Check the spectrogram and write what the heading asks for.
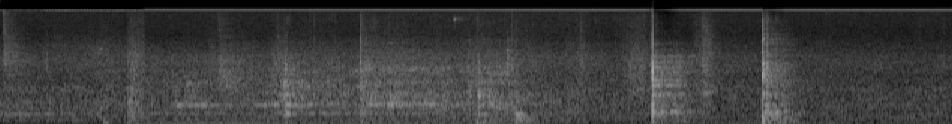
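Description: Stunt scooter knocking against a carpeted floor during tricks: three sharp knocks, about a second in and twice near the end, with smaller clatters between.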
